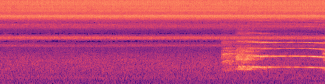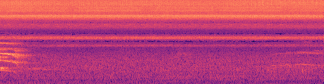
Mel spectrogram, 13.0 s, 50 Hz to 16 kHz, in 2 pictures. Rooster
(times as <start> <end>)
4.4 7.4, 12.0 12.9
